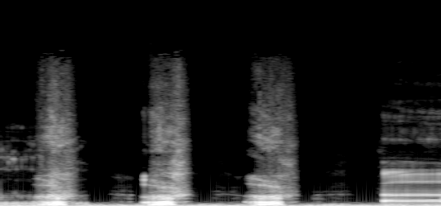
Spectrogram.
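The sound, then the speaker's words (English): A voice imitates a wheezing, rattling door that lightly opens and closes: three loud, breathy rasping bursts at a steady pace, then a short buzzing, tonal groan to finish. No words are spoken. “With that, it starts to rattle, and the door starts to lightly open and close. It almost sounds like it's wheezing, like it...”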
